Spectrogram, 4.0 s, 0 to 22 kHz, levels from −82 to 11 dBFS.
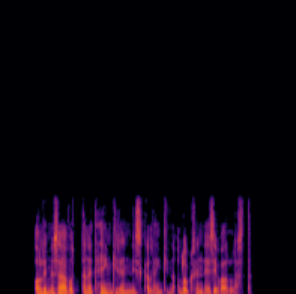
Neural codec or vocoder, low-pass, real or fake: none; 7.2 kHz; real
